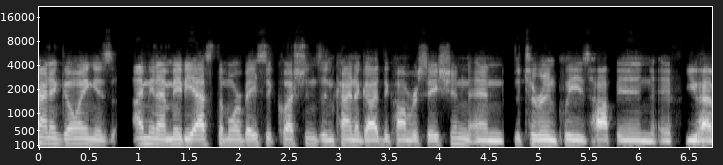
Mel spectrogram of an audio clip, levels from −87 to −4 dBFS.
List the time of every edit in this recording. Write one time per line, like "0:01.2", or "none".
none

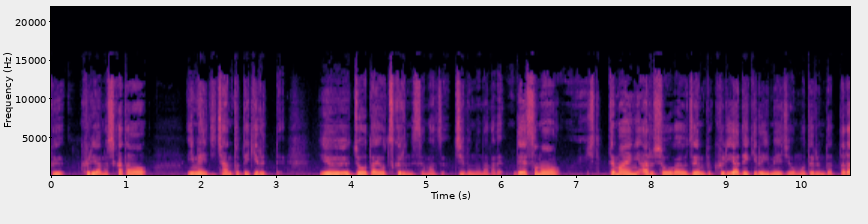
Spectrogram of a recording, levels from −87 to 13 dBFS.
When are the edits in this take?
none

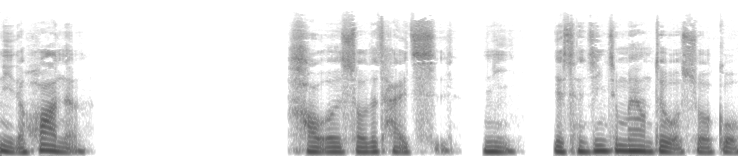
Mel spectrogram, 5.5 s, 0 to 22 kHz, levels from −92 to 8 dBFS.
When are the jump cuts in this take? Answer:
0:03.5

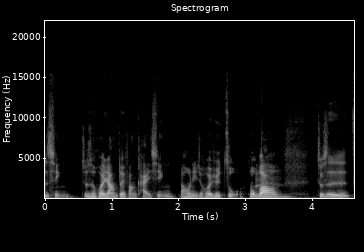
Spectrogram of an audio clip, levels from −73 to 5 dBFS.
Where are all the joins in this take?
0:02.0

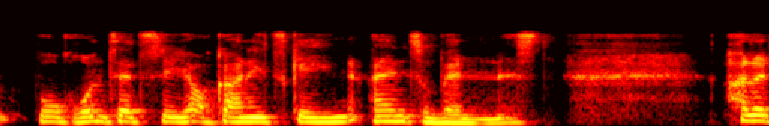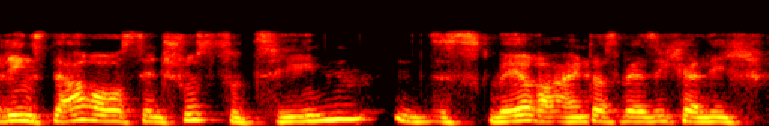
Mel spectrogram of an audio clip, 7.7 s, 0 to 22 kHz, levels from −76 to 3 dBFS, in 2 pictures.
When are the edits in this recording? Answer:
0:06.8

